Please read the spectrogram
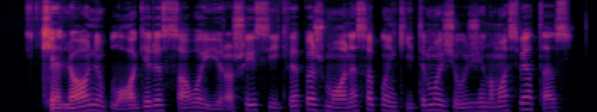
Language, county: Lithuanian, Panevėžys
